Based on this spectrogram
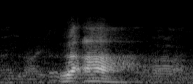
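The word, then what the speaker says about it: رأى: When this is ya, but if I don't put dots there, then it is pronounced as a.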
